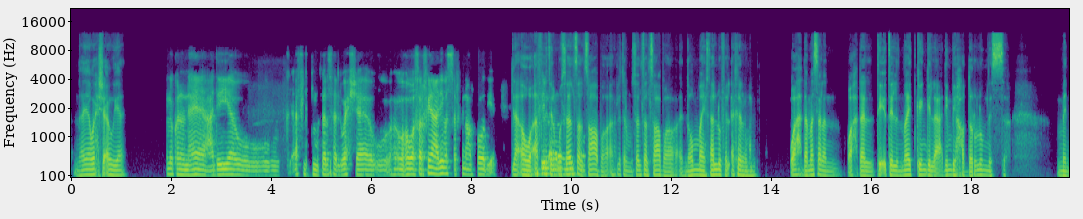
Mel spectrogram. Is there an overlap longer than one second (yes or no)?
yes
